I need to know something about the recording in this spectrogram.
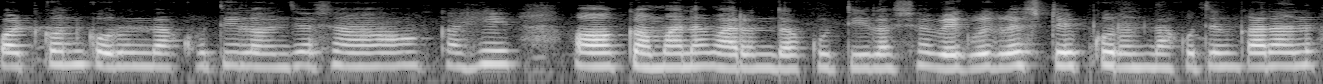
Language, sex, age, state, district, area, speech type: Marathi, female, 18-30, Maharashtra, Amravati, urban, spontaneous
